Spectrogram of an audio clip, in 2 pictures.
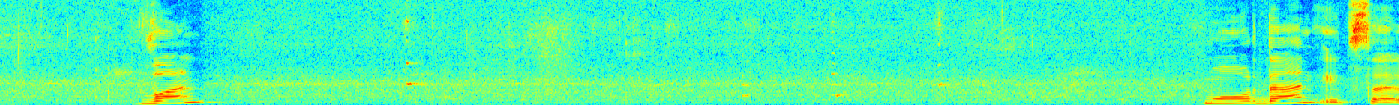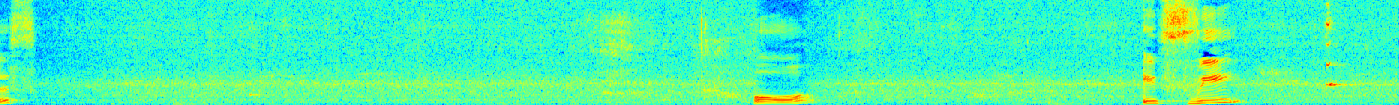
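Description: A young woman speaks calmly in short phrases, close to a microphone.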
